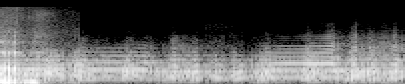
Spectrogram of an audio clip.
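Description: A French horn quartet playing softly in held, sustained notes.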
